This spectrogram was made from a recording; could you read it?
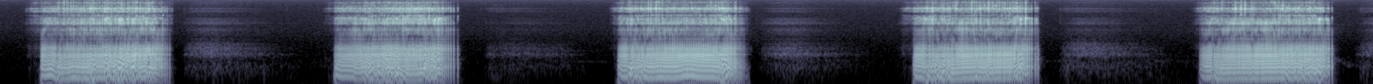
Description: Worst Snoring Ever!!! PLEASE HELP!!!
